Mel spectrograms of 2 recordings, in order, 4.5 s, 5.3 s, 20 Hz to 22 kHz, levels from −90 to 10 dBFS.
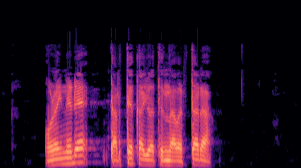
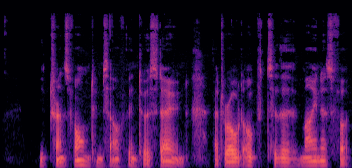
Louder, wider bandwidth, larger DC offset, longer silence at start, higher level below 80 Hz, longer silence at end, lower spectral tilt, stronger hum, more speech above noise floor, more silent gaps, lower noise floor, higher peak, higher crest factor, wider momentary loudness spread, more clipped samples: first, -12 LUFS vs -26 LUFS; second, 7.4 kHz vs 16 kHz; neither; about the same, 0.7 s vs 0.6 s; about the same, -58 dBFS vs -62 dBFS; first, 1.35 s vs 0.05 s; first, -7 dB/octave vs -5.5 dB/octave; neither; first, 62 dB vs 47 dB; neither; about the same, -74 dBFS vs -73 dBFS; first, 0 dBFS vs -4 dBFS; second, 14 dB vs 22 dB; second, 6 LU vs 12 LU; neither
